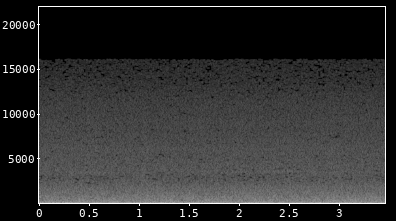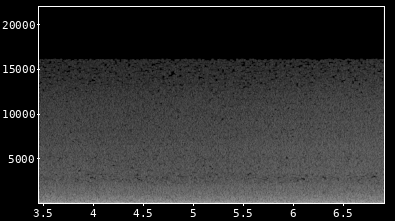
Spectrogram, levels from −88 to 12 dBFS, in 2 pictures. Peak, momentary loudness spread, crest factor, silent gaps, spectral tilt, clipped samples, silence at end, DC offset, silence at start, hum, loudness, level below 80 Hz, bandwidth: -12 dBFS; 1 LU; 14 dB; none; -4.5 dB/octave; under 0.1%; 0 s; under 0.1%; 0 s; none; -30 LUFS; -30 dBFS; 16.5 kHz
